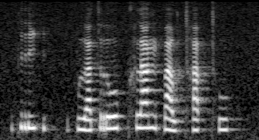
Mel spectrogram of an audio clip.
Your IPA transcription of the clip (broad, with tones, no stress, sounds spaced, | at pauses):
p r i˥˩ ʔ | p ɯ˩˦ a̯ t r oː˦˥ p̚ kʰ l a˥˩ ŋ p a˨˩ w tʰ a˦˥ p̚ tʰ u˦˥ k̚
